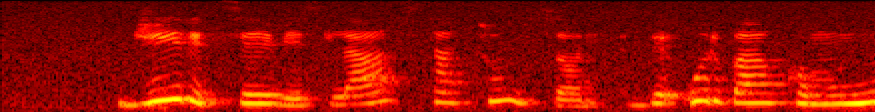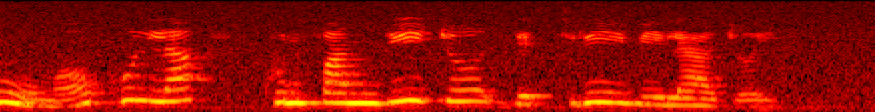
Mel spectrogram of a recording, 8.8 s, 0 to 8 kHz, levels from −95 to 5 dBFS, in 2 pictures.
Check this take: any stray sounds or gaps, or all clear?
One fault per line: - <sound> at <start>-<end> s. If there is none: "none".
none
